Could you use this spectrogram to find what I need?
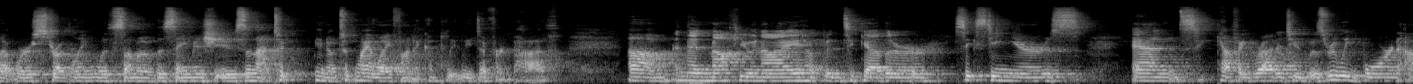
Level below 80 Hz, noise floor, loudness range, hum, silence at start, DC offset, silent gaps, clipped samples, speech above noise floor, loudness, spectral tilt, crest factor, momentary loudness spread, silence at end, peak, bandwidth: -50 dBFS; -41 dBFS; 3 LU; none; 0 s; under 0.1%; none; under 0.1%; 23 dB; -19 LUFS; -4 dB/octave; 16 dB; 7 LU; 0 s; -4 dBFS; 15.5 kHz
